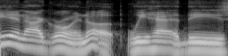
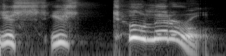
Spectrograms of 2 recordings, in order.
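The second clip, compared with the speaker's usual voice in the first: retold verdict; 13 semitones higher than usual.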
